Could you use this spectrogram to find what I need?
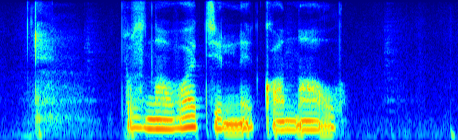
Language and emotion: Russian, sad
